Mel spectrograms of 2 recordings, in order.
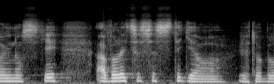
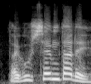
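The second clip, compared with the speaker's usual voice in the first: brusque announcement; 4 semitones higher, 6 dB louder than usual. Acted. The master arrives, brusque.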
